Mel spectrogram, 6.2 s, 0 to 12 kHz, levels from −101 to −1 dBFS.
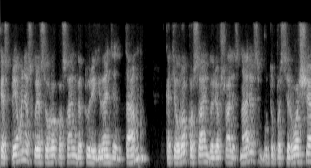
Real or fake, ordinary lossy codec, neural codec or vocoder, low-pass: real; AAC, 64 kbps; none; 7.2 kHz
